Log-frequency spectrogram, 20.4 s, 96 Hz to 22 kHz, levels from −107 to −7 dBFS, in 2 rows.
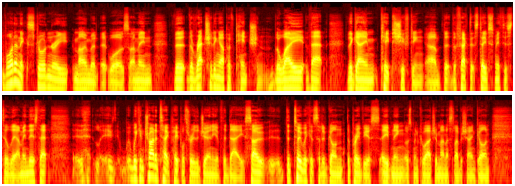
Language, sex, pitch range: English, male, 80-95 Hz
